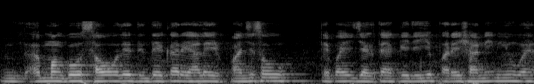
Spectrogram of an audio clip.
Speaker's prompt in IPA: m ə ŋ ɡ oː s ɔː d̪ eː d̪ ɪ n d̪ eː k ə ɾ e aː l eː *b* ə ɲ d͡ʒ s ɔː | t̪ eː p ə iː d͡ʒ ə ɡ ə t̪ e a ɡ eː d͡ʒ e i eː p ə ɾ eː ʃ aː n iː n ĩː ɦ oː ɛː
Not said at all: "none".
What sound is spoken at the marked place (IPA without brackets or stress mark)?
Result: p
